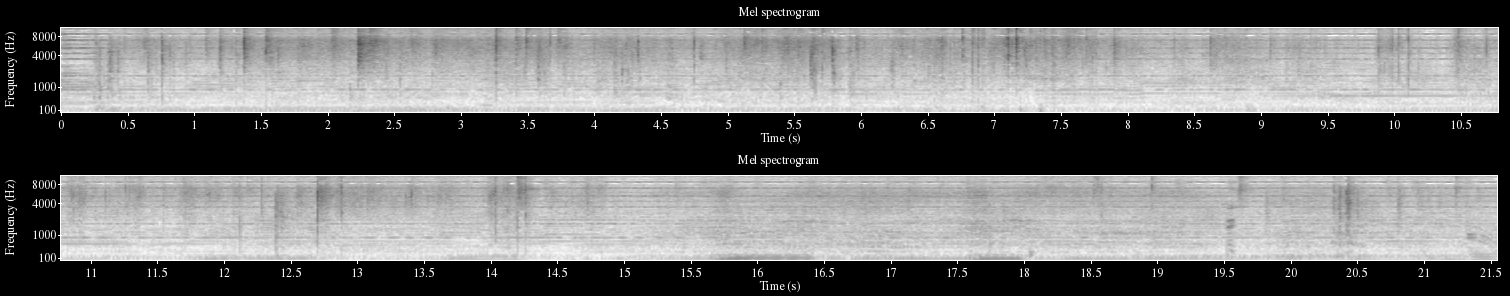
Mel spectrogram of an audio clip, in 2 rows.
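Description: Off-road 4x4 engine pulling along a muddy woodland track, revving up in several surges in the second half, with scattered sharp cracks of twigs and branches.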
